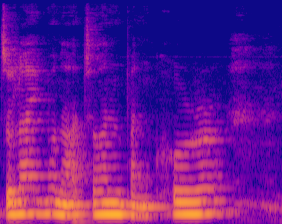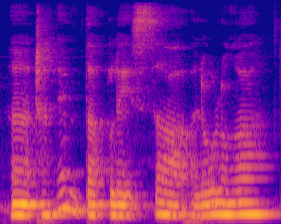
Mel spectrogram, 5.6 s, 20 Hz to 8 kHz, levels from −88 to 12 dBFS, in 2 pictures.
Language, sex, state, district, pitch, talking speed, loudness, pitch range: Mizo, female, Mizoram, Aizawl, 155 Hz, 160 wpm, -16 LUFS, 145-160 Hz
